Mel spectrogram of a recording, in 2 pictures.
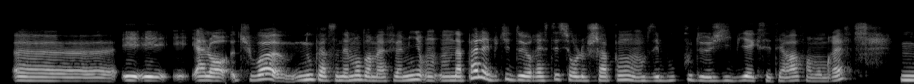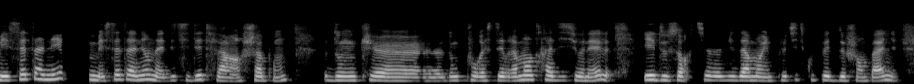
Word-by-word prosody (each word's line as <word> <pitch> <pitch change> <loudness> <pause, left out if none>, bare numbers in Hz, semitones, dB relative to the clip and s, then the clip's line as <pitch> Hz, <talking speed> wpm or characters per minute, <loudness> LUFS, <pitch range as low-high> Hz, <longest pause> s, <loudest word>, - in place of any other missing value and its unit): Heu, 165 -3 -1
et 385 0 +7
et 370 +1 +3
et - - 0
alors, 185 -2 +4
tu 200 - -9
vois, 225 -6 +6
heu, 130 - -9
nous 210 +4 +2
personnellement 190 0 +1
dans 185 -3 0
ma 165 -1 -2
famille, 190 +6 +1
on 185 -3 -4
on 180 0 -2
n'a 180 -1 +4
pas 320 - +5
l'habitude 225 -6 -1
de 200 -1 +5
rester 185 +4 -1
sur 205 -4 -1
le 180 -1 0
chapon. 180 +3 -2
On 185 -5 -2
faisait 175 +1 -3
beaucoup 185 +4 -10
de 180 -3 -1
gibier 175 +2 0
et - - -16
cetera. 170 +1 -3
Enfin, 175 -4 -10
bon, 150 0 -8
bref. 150 - -3 0.5
Mais 200 -1 +5
cette 230 +6 -2
année 235 +2 +2 0.3
mais 195 -4 +1
cette 225 +4 -3
année 215 +1 +3
on 225 - +1
a 165 - -1
décidé 190 +4 -4
de 215 - -13
faire 170 -6 -1
un 150 - -3
chapon. 185 +1 -4 0.4
Donc, 190 +1 0
heu, 170 -3 +1 0.3
donc 185 0 -3
pour 195 -2 -3
rester 185 0 +1
vraiment 190 +4 +2
traditionnel, 195 -1 -2 0.3
et 215 0 +6
de 200 -1 0
sortir 195 +1 -2
évidemment 190 -1 +2
une 175 0 -5
petite 190 +3 -8
coupette 200 -3 -2
de 185 - +2
champagne. 175 +2 -2
185 Hz, 205 wpm, -24 LUFS, 180-210 Hz, 0.5 s, et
